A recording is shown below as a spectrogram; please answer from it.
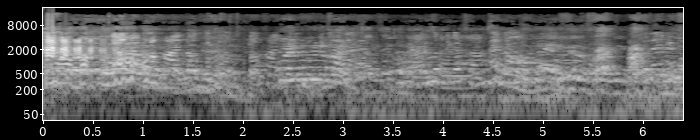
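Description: Several people talking at once, an overlapping hubbub of casual conversation with no clear single voice.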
